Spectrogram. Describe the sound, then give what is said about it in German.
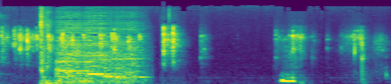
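A quick run of computer keyboard typing, entering the command "Öffne Schublade" (open drawer): a dense clatter of keys for about a second, followed by a few shorter, scattered bursts of keystrokes with brief pauses between them. Nobody speaks. “Hab mich wohl vertippt.”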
